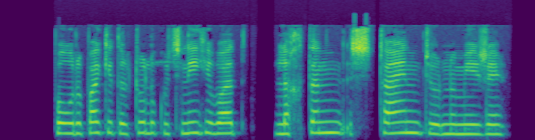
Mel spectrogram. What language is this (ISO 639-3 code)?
pus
